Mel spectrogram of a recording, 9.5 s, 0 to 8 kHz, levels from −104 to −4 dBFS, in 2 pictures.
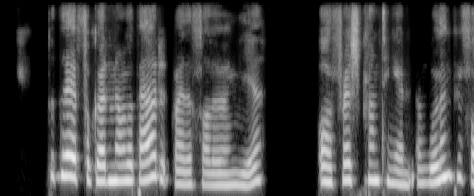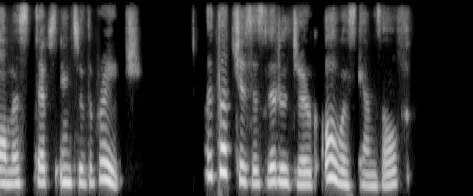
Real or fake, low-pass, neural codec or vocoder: fake; 7.2 kHz; codec, 16 kHz, 2 kbps, X-Codec, HuBERT features, trained on balanced general audio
